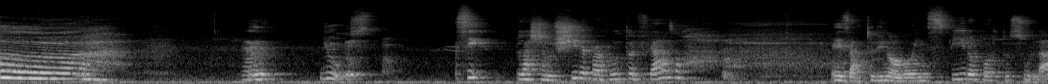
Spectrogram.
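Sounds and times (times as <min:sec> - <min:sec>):
person yawning: 0:00.0 - 0:01.4
speech: 0:04.7 - 0:07.1, 0:08.3 - 0:10.4.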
